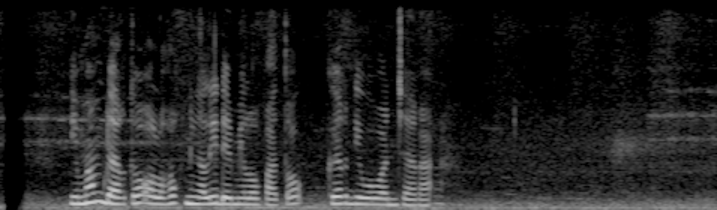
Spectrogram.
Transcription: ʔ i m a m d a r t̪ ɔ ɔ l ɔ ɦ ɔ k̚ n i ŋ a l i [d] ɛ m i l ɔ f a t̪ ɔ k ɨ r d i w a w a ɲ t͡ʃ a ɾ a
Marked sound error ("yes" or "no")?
no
